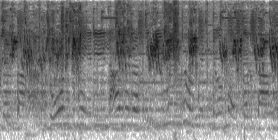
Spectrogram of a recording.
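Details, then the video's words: Happy budgie giving rapid, scratchy warbling chirps in clusters about every half second, mixed with short rising and falling whistles. "Happy budgie chirping sound"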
